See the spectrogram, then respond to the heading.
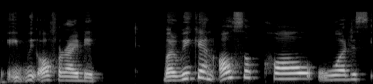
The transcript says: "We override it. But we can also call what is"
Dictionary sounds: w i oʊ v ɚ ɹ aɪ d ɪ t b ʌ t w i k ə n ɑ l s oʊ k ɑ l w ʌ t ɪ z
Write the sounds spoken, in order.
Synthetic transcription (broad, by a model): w i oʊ f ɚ ɹ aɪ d ɪ t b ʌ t w i k ə n ɑ l s oʊ k ɑ l w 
